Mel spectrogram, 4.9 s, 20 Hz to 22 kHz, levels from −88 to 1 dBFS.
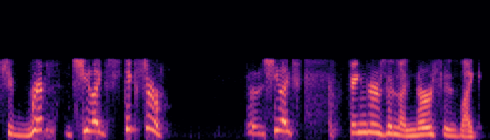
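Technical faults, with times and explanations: Throughout, G.729 codec: the speech is squeezed through an 8 kbit/s coder, which fits G.729A, rebuilding each 10 ms frame from a vocal tract model, a pitch predictor and a handful of pulses. Nothing above 4 kHz survives, so the speech comes across plainly rough and synthetic.
0.46 to 0.57 s, VoIP packet loss concealed by the speech codec: about 80 ms of audio went missing, which points to four lost packets. The decoder stretched its last pitch and filter and faded them out, giving a short buzzy or noisy smear.
3.05 to 3.32 s, VoIP packet loss concealed by the speech codec: a longer gap, about 220 ms, consistent with eleven lost packets. The extrapolated sound fades out, and since each frame leans on the last, the speech stays weak or distorted for a while after packets return.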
